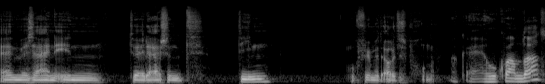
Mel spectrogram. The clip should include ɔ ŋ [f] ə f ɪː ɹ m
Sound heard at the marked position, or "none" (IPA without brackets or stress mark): χ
